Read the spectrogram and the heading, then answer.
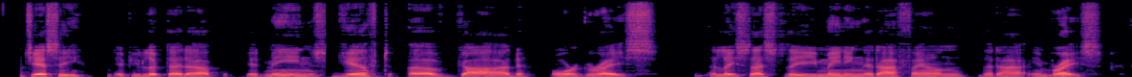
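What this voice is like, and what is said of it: North Louisiana accent. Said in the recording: “If you're hearing my accent, it means that I'm coming from the area of North Louisiana called Ouachita Parish”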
